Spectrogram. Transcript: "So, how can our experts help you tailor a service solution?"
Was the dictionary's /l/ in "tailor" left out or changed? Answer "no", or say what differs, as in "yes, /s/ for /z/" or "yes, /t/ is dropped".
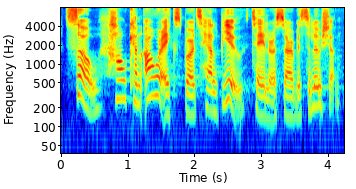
no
